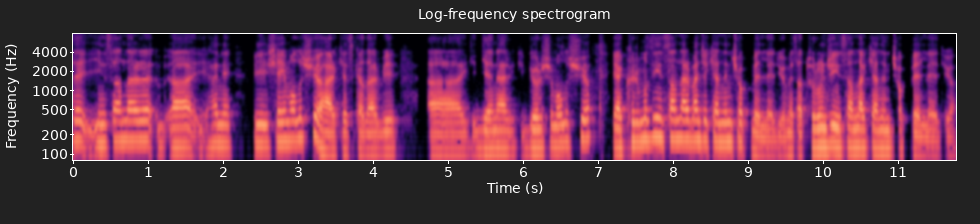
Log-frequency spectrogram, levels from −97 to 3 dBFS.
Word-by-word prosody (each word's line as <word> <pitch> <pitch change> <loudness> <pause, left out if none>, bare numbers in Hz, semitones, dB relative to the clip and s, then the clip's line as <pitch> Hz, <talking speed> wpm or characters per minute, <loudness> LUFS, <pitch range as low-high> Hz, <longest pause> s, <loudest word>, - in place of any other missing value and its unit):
de 165 -4 0
insanları, 165 +5 +1 0.2
aaa, 135 0 +4
i - - -11
hani, 145 +1 -2 0.3
bir 145 0 +1
şeyim 160 +3 0
oluşuyor, 175 - +3
herkes 105 0 +1
kadar 105 0 0
bir, 115 0 -3 0.4
aaa, 105 0 +1
g 105 -1 -9
genel 120 0 +1
g 120 -3 -18
görüşüm 125 +3 0
oluşuyor. 150 +5 0 0.3
Ya, 130 -2 +3
kırmızı 165 +4 0
insanlar, 175 -2 +3
bence, 165 -1 +2
kendini 155 -1 +1
çok 155 -6 -2
belli 95 -5 -1
ediyor, 85 +2 -6
mesela, 105 -1 -2
turuncu 130 +2 +3
insanlar 130 -1 +2
kendini 120 -1 0
çok 125 0 -8
belli 95 -4 -1
ediyor. 80 -2 -8
130 Hz, 165 wpm, -25 LUFS, 110-155 Hz, 0.4 s, aaa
